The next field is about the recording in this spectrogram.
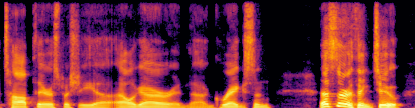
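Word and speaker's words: Gragson: A lot of the usual suspects closer to the top there, especially Algar and Gregson. That's another thing too. How do you guys pronounce Noah Gregson?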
